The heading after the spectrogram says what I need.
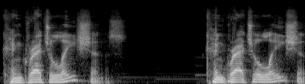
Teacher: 在实际的口语化当中啊，近似于发短促的 S,要比实际的 S 要短促一点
